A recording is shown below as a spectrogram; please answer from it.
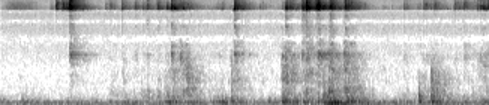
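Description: Fencers' footsteps on a wooden sports-hall floor: a scatter of dull thuds and shuffles as they step and move during a bout, bunched most heavily a little past the middle.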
